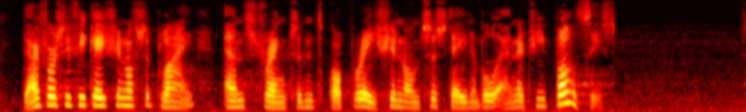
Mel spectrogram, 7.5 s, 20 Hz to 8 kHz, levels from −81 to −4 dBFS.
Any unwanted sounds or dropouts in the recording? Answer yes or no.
no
